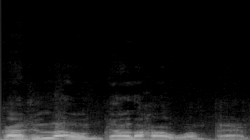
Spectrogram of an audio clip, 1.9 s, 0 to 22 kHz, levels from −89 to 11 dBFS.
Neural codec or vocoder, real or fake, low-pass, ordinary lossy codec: codec, 44.1 kHz, 7.8 kbps, Pupu-Codec; fake; 19.8 kHz; none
